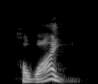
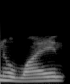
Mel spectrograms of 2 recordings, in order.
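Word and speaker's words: Hawaii (Hawaiʻi): By the way, did you did you know that in Hawaiian it's not actually pronounced Hawaii? Oh, oh really? Yeah, it's pronounced Hawaii.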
